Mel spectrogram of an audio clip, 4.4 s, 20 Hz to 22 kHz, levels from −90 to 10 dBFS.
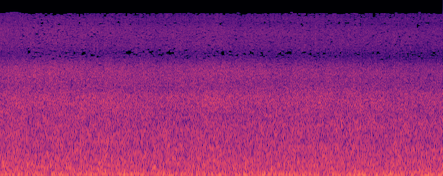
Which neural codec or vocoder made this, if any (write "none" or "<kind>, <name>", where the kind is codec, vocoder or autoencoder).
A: none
